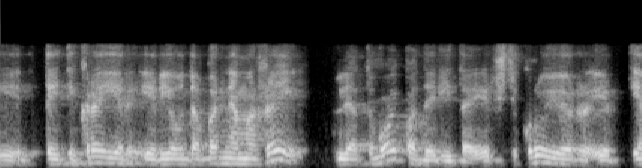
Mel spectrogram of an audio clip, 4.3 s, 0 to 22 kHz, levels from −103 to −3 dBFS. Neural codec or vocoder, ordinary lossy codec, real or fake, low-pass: none; MP3, 96 kbps; real; 7.2 kHz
